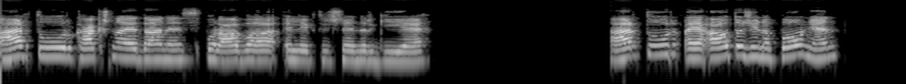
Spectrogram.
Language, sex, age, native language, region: Slovenian, female, 18-29, Slovenian, Central Slovenia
